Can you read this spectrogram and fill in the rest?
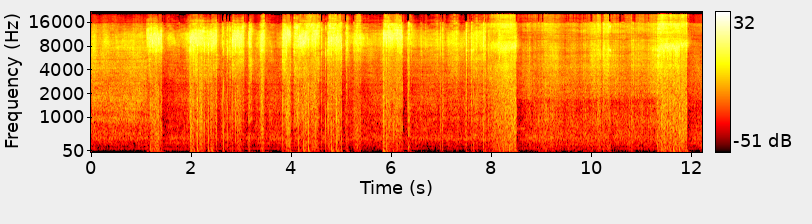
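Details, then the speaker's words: Multiplaz 3500 hydrogen plasma welder in TIG-style arc mode, set between 150 and 170 V, torch brought to 2 mm from the grounded work: it crackles and sputters calling for the arc, then settles into a steadier hissing arc with a few pops; stable arc. "nous approchons le poste jusqu'à 2 mm on l'entend claquer ratatouiller ça veut dire qu'il demande l'arc et là nous avons notre arc"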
